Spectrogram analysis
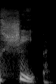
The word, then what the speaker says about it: sheep: Ship has a short I sound, ship, while sheep has a long I sound, sip.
